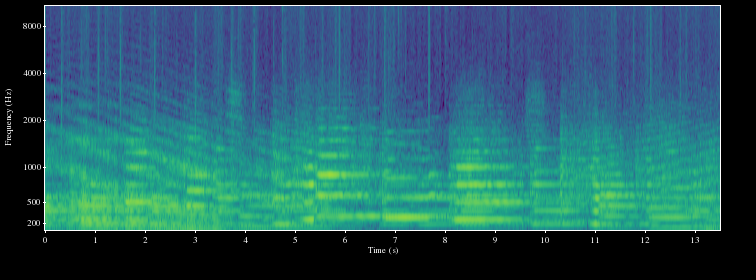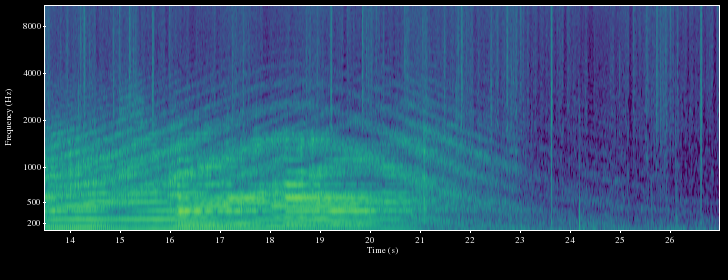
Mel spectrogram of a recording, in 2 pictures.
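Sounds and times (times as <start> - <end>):
trombones playing a prelude: 0.0 - 21.4.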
